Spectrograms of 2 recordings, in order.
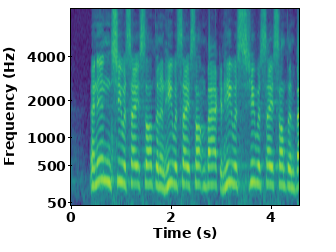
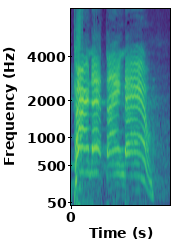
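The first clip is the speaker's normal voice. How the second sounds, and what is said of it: Screamed imitation of another person's voice. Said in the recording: “Mimi would come in and scream at JT ... That's a pretty good impersonation, I think.”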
